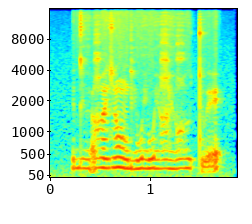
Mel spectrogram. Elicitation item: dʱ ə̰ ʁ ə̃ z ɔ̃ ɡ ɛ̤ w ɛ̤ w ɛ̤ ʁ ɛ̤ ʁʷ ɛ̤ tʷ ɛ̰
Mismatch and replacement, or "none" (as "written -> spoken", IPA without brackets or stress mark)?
none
